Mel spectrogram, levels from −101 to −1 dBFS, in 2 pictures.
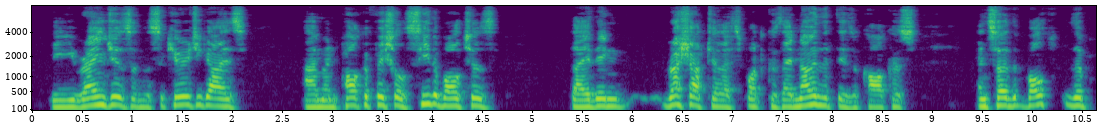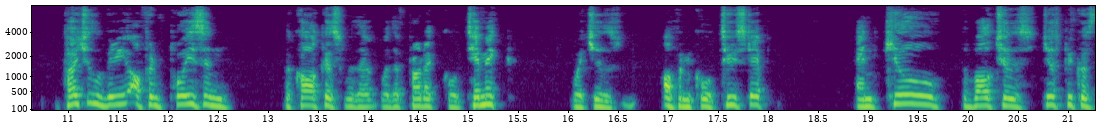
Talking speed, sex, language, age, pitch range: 160 wpm, male, English, 50-69, 150-185 Hz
